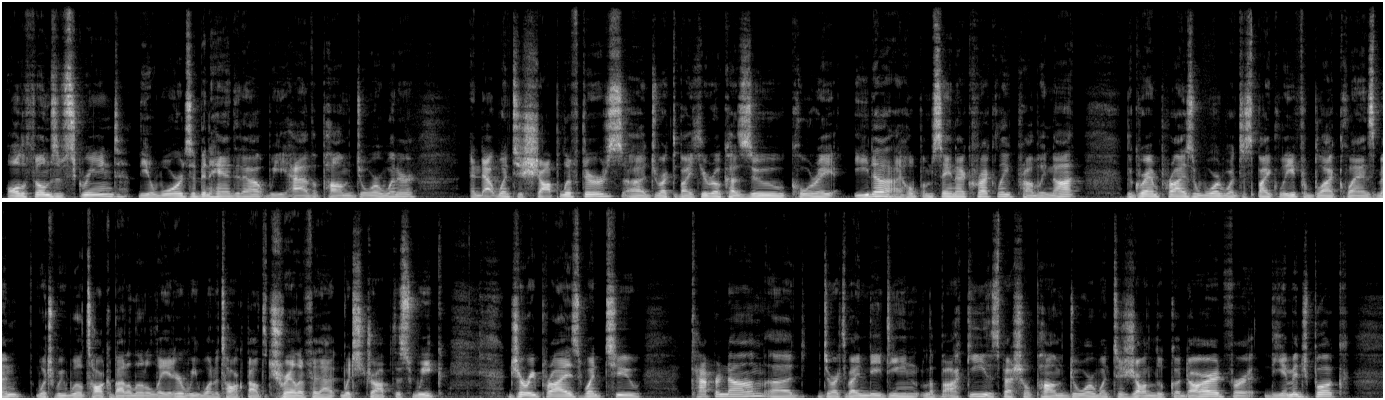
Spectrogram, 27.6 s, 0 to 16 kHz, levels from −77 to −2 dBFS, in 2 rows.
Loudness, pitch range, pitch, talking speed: -21 LUFS, 115-145 Hz, 125 Hz, 195 wpm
